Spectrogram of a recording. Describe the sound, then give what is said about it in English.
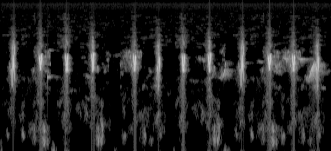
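A series of about a dozen short, nasal cheep calls from a house finch, repeated at a steady, slightly irregular pace, clear with no other sounds. “House Finch calls, on the other hand, are a rather nasally cheep and are given by both males and females when they're foraging to let each other know where they are.”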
